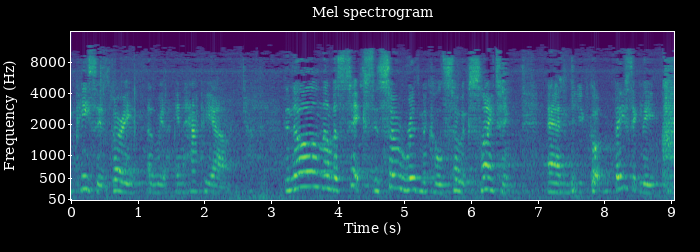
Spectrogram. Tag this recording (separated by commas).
Speech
